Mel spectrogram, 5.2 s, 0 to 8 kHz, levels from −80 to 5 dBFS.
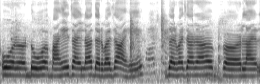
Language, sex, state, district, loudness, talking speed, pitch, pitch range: Marathi, female, Maharashtra, Mumbai Suburban, -13 LUFS, 115 wpm, 215 Hz, 205-225 Hz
